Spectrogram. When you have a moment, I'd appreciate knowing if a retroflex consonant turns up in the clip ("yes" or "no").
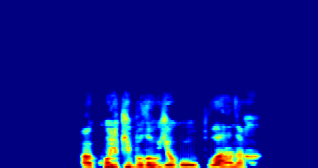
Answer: no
